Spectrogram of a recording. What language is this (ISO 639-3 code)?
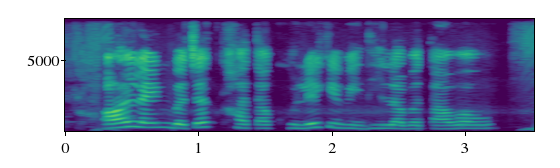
hne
